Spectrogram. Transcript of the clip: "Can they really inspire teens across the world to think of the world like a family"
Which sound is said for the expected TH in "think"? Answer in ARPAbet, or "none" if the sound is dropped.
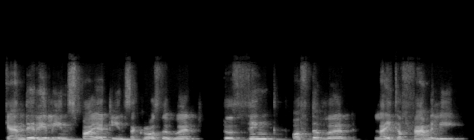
T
